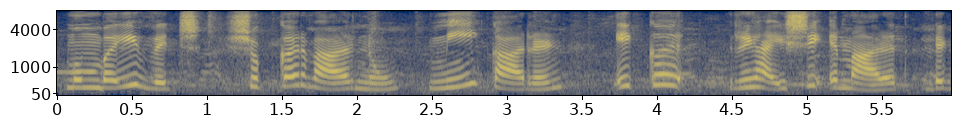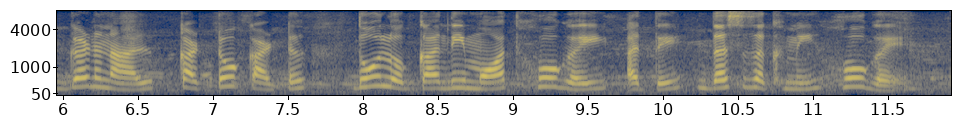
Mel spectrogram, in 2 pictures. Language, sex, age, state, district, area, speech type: Punjabi, female, 18-30, Punjab, Ludhiana, urban, read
